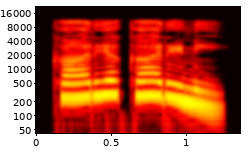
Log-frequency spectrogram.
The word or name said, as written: ಕಾರ್ಯಕಾರಿಣಿ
